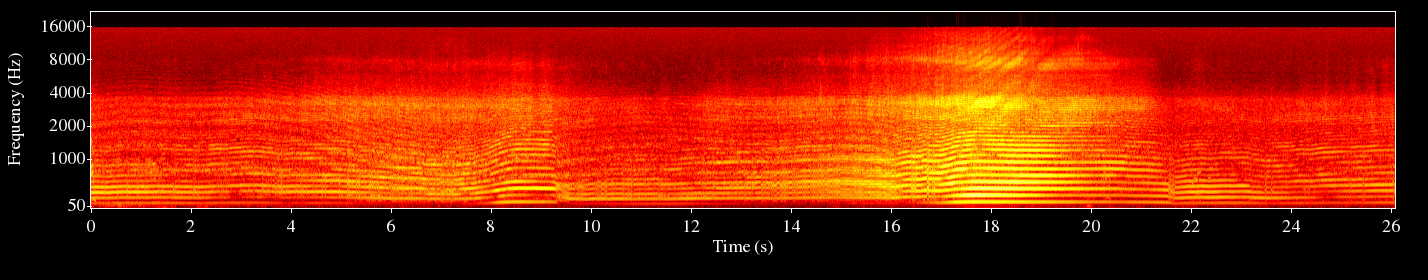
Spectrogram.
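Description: RCGF 20cc two-stroke petrol engine of a Seagull Decathlon 120 model plane in flight, a steady buzz that rises and falls in pitch twice with the throttle. It is loudest about two-thirds of the way through, then drops back to a lower, steady tone.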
